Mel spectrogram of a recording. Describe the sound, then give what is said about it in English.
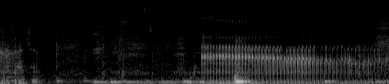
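A person imitates a purr with their voice: a low, rough rumbling that swells halfway through into a steadier, buzzier drone, with a brief louder burst before it continues to the end. “They do purr. They purr.”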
